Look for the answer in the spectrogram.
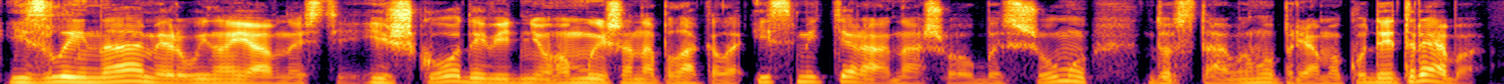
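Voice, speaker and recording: A man's voice: mid-range voice, brisk, few pauses, a little mellow, no room sound, studio quality, natural voice. A man voicing a mocking male jester god laying out a scheme in flowery, sneering speech. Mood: mocking, scheming.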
